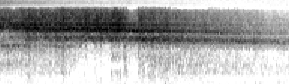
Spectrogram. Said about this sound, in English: Put that right hand over your chest and the left hand on your diaphragm. Let's take the biggest deep breath that we've taken. Holding that in. And then exhale. That's how we going out. Exhale.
